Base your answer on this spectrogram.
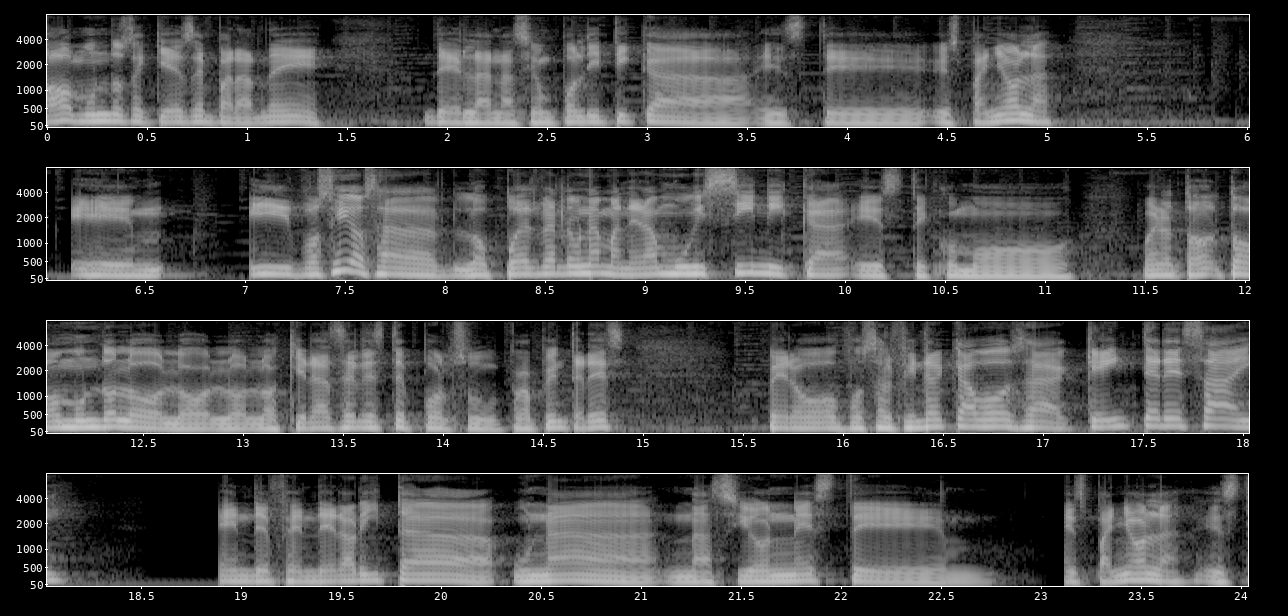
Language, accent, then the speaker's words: Spanish; Mexico; como mexicano soy un poco más cínico al respecto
